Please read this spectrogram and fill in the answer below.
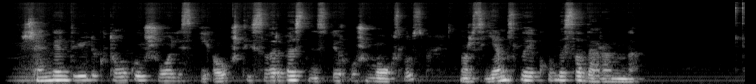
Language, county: Lithuanian, Marijampolė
